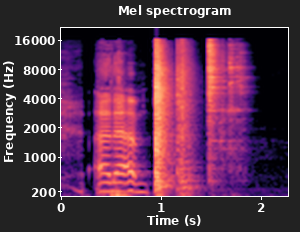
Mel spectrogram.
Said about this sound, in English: Sorry, I dropped the phone. Everything's fine.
